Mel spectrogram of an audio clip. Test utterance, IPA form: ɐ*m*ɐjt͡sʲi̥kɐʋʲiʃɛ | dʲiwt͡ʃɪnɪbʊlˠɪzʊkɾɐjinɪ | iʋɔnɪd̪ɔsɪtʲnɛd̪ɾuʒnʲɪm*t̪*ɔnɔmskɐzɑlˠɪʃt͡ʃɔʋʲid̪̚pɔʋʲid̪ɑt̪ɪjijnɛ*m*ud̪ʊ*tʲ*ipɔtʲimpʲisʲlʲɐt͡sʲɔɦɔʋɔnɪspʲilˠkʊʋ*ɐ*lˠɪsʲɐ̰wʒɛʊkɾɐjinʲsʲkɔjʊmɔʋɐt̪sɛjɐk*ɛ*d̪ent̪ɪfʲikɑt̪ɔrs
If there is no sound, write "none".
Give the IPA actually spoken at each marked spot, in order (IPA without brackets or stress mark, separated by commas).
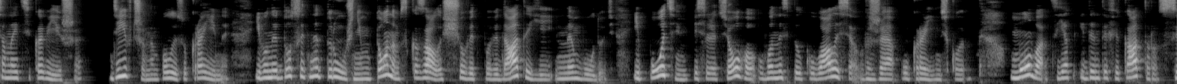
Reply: n, t̪, b, tʲ, ɑ, i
